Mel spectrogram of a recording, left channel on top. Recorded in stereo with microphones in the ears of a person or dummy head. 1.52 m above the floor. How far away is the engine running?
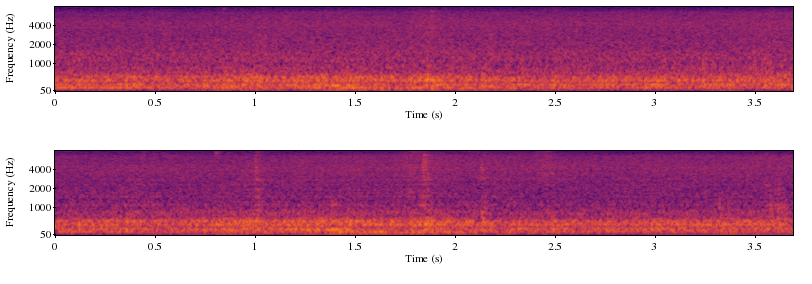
About 3.5 m.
